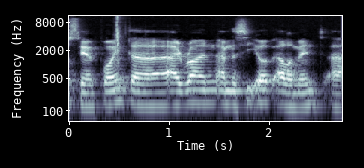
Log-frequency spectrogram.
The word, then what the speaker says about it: Elumynt: Yeah, from a professional standpoint, I'm the CEO of Elumynt, which is spelled weird. It's E-L-U-M-Y-N-T.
